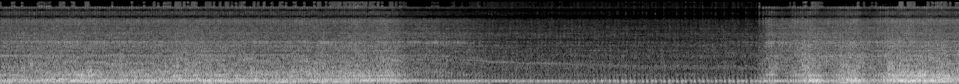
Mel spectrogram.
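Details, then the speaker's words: Cheap China-made 4-stroke outboard in a water tank during break-in, run after tightening fittings; runs smooth and even, settling to a steady idle then picking up cleanly on a few blips, normal running. "Okay, we're gonna start it up and run it. Let it run."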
